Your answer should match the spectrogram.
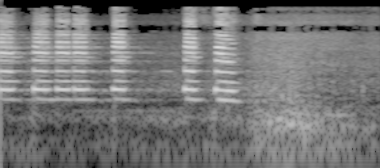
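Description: A passing train at a station platform sounds its horn at a person's request to the driver, a series of short, loud toots in an uneven rhythm, then the low rumble of the passing train carries on after the final blast.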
